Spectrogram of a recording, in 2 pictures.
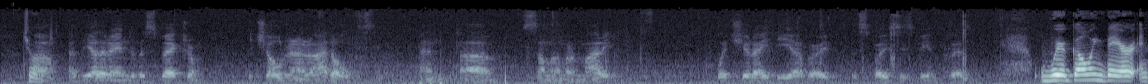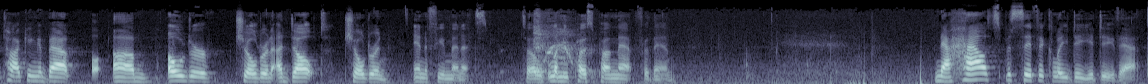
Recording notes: taped as a live conference presentation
